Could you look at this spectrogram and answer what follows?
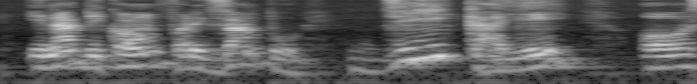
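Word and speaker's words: deux: Example, D cahier, not this cahier. Like I told you, on its own, the number is this. But when followed by a word that begins with consonant, the X is silent.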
